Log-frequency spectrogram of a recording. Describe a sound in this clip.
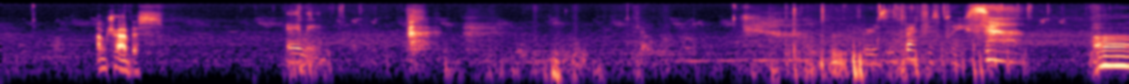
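A young woman talks with animation, close by.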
